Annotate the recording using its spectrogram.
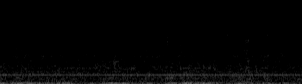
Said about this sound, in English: Okay, I think we need to add a little bit of water on top. All right, let's go. This isn't hot water, it's just cold water. I think we gotta add a little bit just to jumpstart it. Yeah, see, it just gets absorbed.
